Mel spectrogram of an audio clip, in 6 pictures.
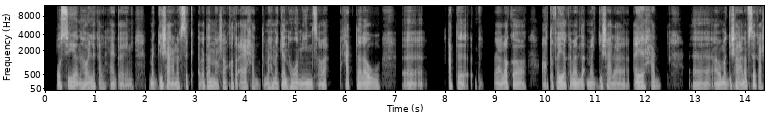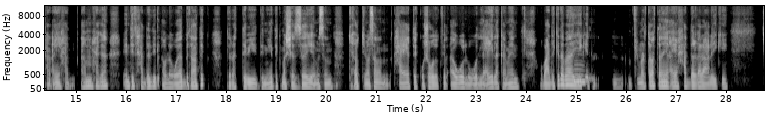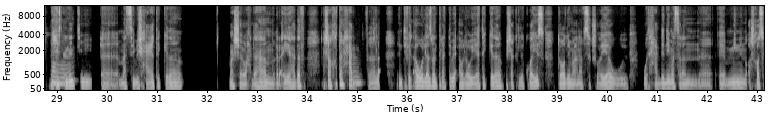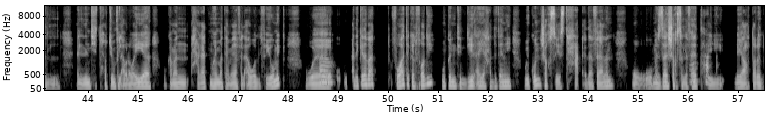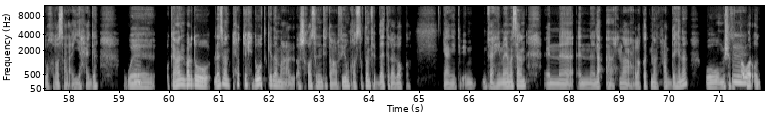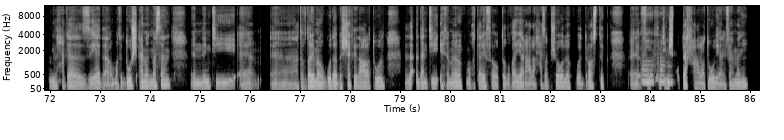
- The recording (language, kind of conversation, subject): Arabic, advice, إزاي بتحس لما صحابك والشغل بيتوقعوا إنك تكون متاح دايمًا؟
- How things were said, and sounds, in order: other noise; tapping; other background noise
